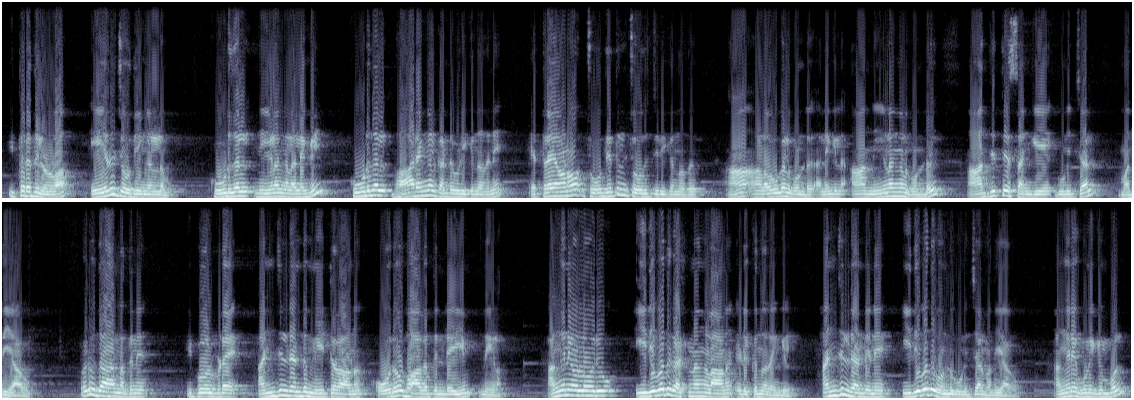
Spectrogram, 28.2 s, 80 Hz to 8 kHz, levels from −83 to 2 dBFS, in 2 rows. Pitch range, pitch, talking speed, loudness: 125-160 Hz, 140 Hz, 100 wpm, -9 LUFS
